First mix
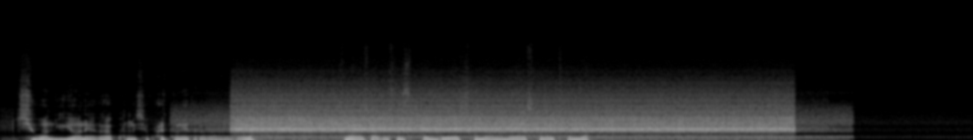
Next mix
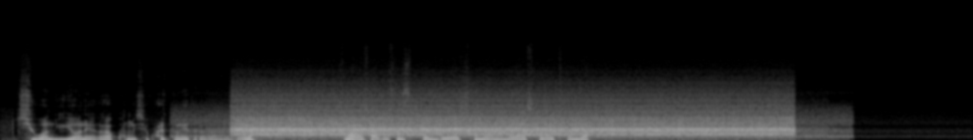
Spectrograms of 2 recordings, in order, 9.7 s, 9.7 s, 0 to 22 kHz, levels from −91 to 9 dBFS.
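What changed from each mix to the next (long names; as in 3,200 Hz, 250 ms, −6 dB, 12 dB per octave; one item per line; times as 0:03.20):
master: remove Butterworth band-reject 960 Hz, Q 0.81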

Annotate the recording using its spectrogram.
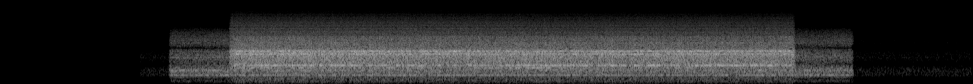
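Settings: speech: muted
first sound +8.5 dB
second sound: remove low-pass filter 5,400 Hz 12 dB per octave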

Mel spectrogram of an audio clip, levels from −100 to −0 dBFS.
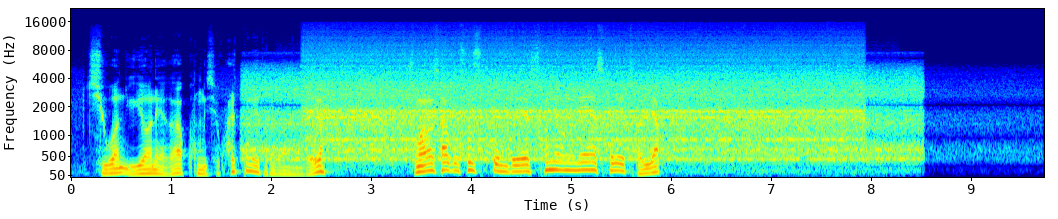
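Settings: speech: unmuted
second sound −10.0 dB
master: add high-shelf EQ 7,900 Hz +6 dB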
